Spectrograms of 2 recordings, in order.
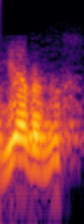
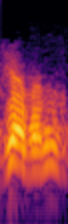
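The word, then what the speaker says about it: Jevons: that's a j j v o NS it's pronounced yans looks like jevans but it's not again he was a logician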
